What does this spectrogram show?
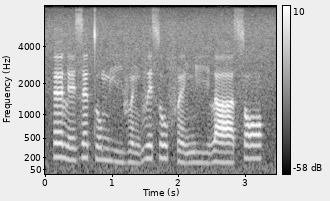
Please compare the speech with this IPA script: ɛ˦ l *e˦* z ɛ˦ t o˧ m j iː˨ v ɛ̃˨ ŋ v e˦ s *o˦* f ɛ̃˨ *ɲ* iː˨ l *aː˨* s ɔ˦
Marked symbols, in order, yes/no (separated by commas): no, yes, yes, yes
